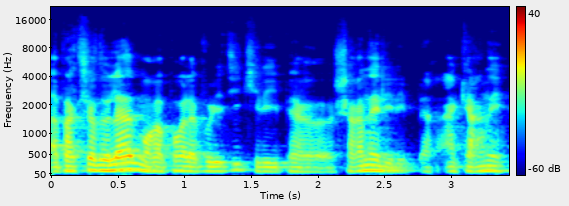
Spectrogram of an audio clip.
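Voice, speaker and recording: A man talks at a very fast pace. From France, Burgundy. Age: 20s. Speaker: political speechwriter. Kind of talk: podcast interview. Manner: hesitant, many fillers.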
